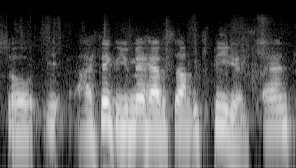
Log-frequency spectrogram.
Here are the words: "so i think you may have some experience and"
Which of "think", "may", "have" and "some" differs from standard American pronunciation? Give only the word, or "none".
none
